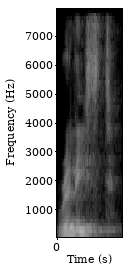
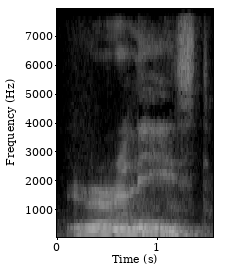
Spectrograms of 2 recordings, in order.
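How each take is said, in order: First: The pitch simply falls across the word. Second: The pitch goes down and then back up. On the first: The speaker calls it right. "How did I say it?" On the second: The speaker calls it wrong. "It's almost a Chinese pronunciation where you go down and up"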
